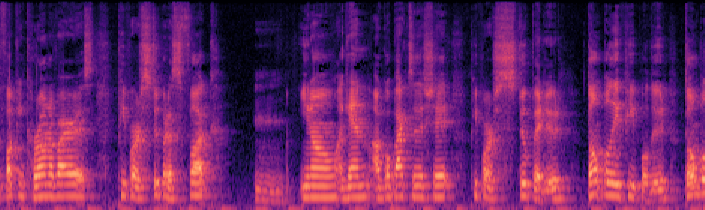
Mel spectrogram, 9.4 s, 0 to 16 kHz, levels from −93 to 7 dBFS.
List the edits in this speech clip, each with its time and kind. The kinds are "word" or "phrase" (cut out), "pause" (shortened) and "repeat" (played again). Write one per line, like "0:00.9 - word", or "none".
none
